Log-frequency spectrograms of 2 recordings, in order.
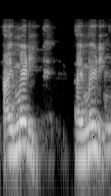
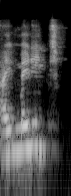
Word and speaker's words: Aymeric: Riesta, ¿es Aymeric o Aymerich? Bueno, Aymeric, aunque en determinadas partes de España se pronuncia Aymerich, pero originariamente es Aymeric.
